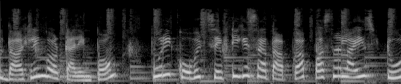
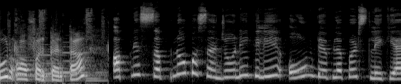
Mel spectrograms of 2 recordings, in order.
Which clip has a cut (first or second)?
second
